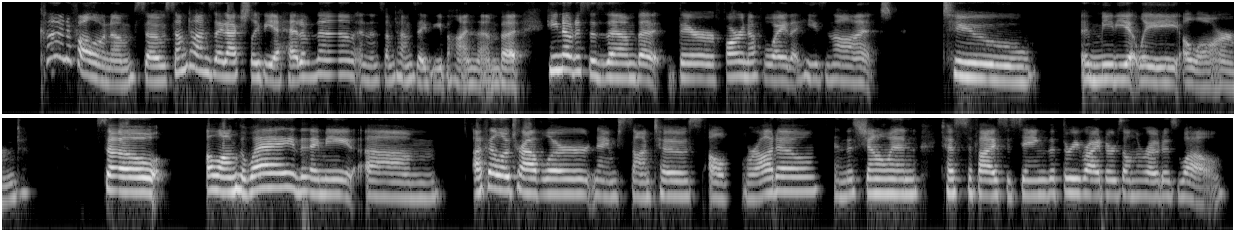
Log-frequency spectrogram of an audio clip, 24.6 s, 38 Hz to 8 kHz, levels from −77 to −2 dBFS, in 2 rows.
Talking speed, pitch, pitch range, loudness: 150 wpm, 215 Hz, 200-240 Hz, -21 LUFS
